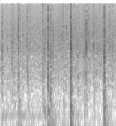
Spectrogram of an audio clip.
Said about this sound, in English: And each plant has its own sound that relates to the shape and the size of the leaf. How thick is it? So here we're hearing the big raindrops falling from high in the canopy.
